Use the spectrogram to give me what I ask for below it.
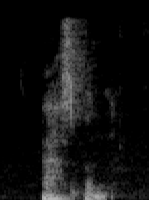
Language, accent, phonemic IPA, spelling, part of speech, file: English, Southern England, /ˈæspən/, aspen, adjective / noun, LL-Q1860 (eng)-aspen.wav
- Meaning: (adjective) 1. Pertaining to the aspen tree 2. Tremulous, trembling 3. Resembling an asp in some way 4. Resembling an asp in some way: wagging, gossiping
